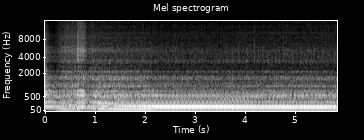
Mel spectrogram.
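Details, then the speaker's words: Nissan 350Z at first startup on the ground after fitting a cheap used aftermarket exhaust from Marketplace, tips damaged; settles into a smooth steady idle with a deep, loud exhaust drone. Runs fine, but owner finds it too loud, sounding worse than before. "I don't think it sounds better, so I think I'm going to be looking for new exhaust. Tips are screwed up. It sounds too loud for my liking"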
